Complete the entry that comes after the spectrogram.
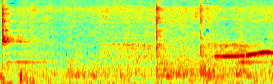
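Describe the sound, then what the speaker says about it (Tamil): Small onions sautéing in hot oil in a pan, cooked until golden for a mutton head curry: a steady low hiss with a few sharp clinks and scrapes of a stirring spoon against the pan, close and moderately loud. "இப்போ இந்த வெங்காயம் கொஞ்சம் பொன்னிறமாக வருத வர வதக்கி எடுத்துக்குவோம்"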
